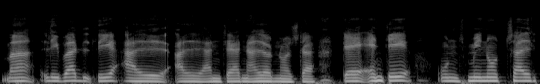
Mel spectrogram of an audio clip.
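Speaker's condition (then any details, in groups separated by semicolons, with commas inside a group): Joubert syndrome; present from birth; age 29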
